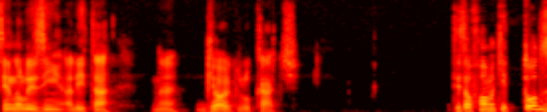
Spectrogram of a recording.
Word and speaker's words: Lukács: com o pensamento de um senhor chamado Georg Lukács, na verdade, a pronúncia, Lukács, que fala de conscientização.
